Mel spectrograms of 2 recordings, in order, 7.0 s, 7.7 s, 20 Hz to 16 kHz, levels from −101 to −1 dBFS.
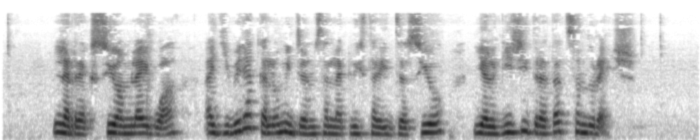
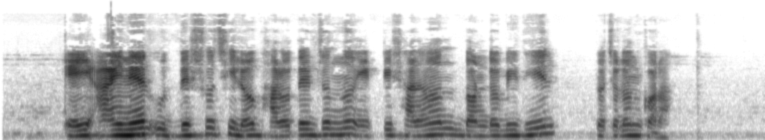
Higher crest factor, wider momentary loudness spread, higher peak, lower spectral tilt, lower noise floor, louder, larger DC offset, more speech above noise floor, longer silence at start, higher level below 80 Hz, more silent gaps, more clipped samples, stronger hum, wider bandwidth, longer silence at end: about the same, 18 dB vs 20 dB; second, 9 LU vs 17 LU; second, -4 dBFS vs 0 dBFS; about the same, -5.5 dB/octave vs -6 dB/octave; about the same, -65 dBFS vs -65 dBFS; second, -23 LUFS vs -19 LUFS; neither; about the same, 43 dB vs 45 dB; about the same, 0.55 s vs 0.65 s; second, -66 dBFS vs -58 dBFS; neither; neither; neither; about the same, 11.5 kHz vs 11 kHz; second, 0.7 s vs 0.95 s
